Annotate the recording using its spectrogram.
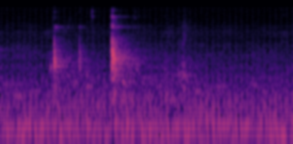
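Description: Two short, light clinks, the second louder, as a hand mixing cauliflower in batter knocks against the steel mixing bowl.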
